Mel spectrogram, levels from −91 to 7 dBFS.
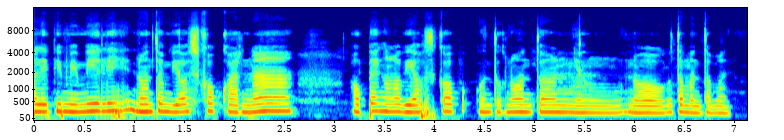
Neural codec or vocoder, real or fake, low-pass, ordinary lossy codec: autoencoder, 48 kHz, 128 numbers a frame, DAC-VAE, trained on Japanese speech; fake; 14.4 kHz; AAC, 48 kbps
